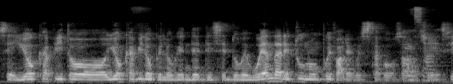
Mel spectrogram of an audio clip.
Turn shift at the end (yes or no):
yes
